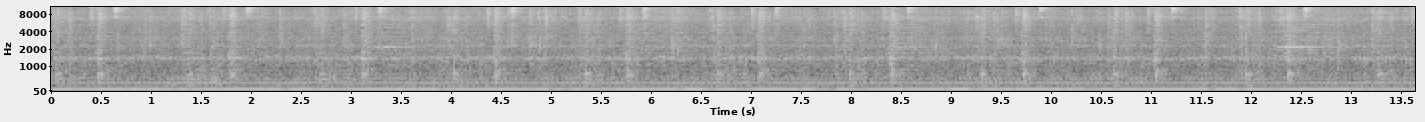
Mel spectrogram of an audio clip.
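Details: Rosback 250C (318) 3-knife trimmer with CueFeed feeder, new DC controller fitted, delivery not running so books caught by hand: steady motor hum with evenly paced knife strokes every two to three seconds; normal trimmer running cycle.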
